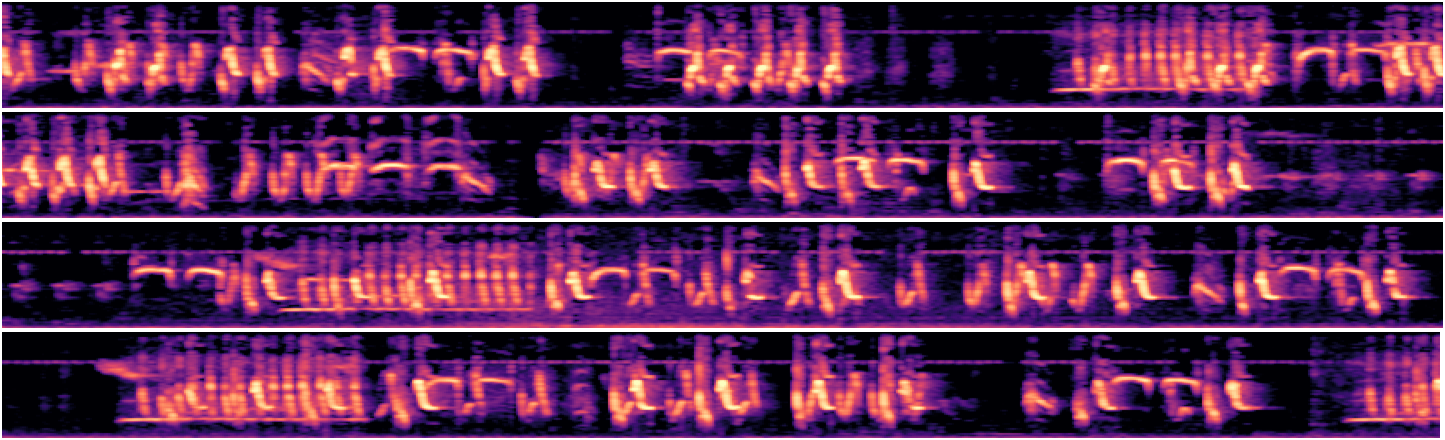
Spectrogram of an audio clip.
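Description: Bar-winged prinia (ciblek) singing: several bursts of rapid, high chirping notes, each a few seconds long, broken by short pauses. Some bursts open with a brief, steady, lower whistle.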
